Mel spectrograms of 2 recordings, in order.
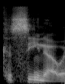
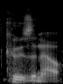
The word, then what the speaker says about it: Cousino: last name is pronounced kuzano and you're like oh my gosh he's just like every tool plays up because it's not Casino it's Cousino yeah very good um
